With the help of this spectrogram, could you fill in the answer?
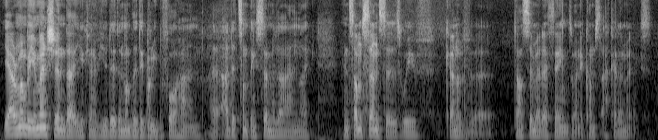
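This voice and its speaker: A young man in his twenties from Sweden, a guest talking in a halting, easygoing way with many restarts. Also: fairly low pitch, little pitch movement, darkish tone. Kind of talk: casual chat.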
